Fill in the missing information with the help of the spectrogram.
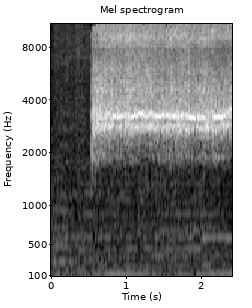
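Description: A sparking fuse hisses loudly, starting abruptly and sizzling steadily for about two seconds with a thin high whistle running through the crackle, then cutting off.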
